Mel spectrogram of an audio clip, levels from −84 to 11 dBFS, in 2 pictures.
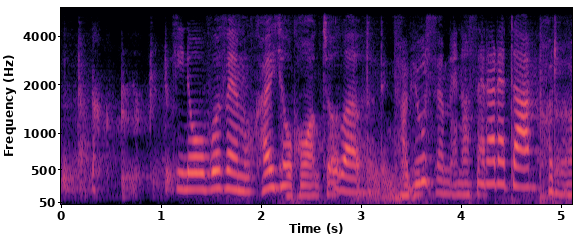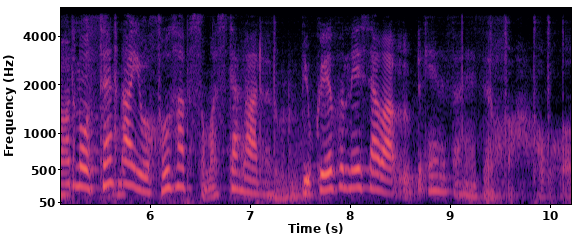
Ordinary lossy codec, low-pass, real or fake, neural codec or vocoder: none; 5.4 kHz; fake; codec, 16 kHz, 0.5 kbps, X-Codec, HuBERT features, trained on LibriSpeech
